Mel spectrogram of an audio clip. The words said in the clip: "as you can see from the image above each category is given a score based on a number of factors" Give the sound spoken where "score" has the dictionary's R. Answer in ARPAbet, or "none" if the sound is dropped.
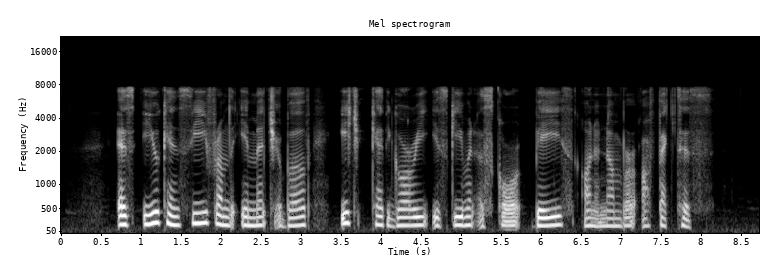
R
